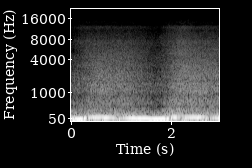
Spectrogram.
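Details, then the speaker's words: Honda S2000 towed in not running after a funny noise and check engine light; after the repair (suspicions confirmed, not major), deep, even engine note swelling and easing with each throttle blip, no stumble or miss; crisp, healthy revving, good to go. "nice and crisp this one's good to go"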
